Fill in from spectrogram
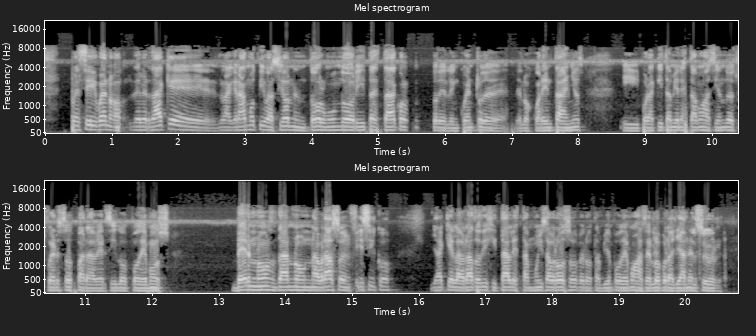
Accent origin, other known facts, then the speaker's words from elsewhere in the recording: San Juan Bautista, Misiones, Paraguay; una organización que surgió en mi pueblo, en San Juan Bautista, en Paraguay.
